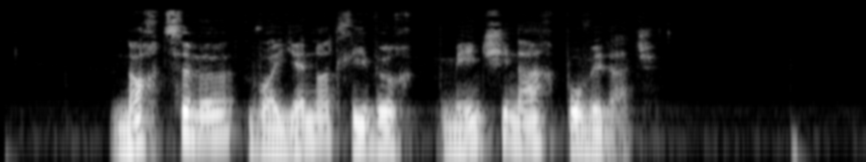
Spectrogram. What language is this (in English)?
Upper Sorbian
